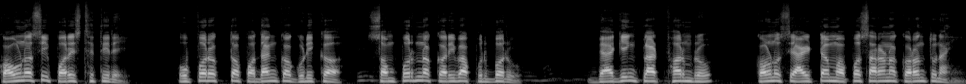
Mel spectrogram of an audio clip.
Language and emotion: Odia, neutral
